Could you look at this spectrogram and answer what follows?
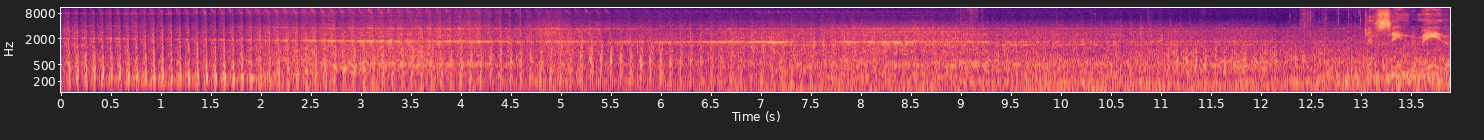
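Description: A firefighting helicopter working a wildfire flies low overhead, its rotor chop loud and continuous with steady rhythmic thumping throughout, close by, while someone talks briefly over it.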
